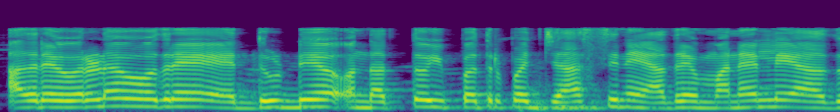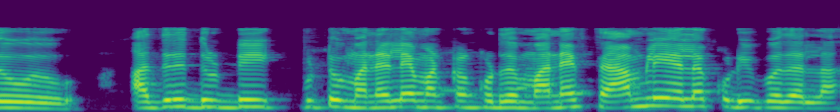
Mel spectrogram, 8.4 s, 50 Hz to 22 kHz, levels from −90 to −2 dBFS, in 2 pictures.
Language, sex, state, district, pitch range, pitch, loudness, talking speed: Kannada, female, Karnataka, Bellary, 215-245 Hz, 230 Hz, -13 LUFS, 165 wpm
